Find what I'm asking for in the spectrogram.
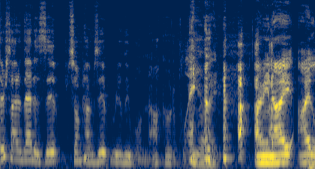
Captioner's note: laughs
